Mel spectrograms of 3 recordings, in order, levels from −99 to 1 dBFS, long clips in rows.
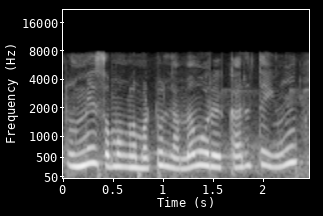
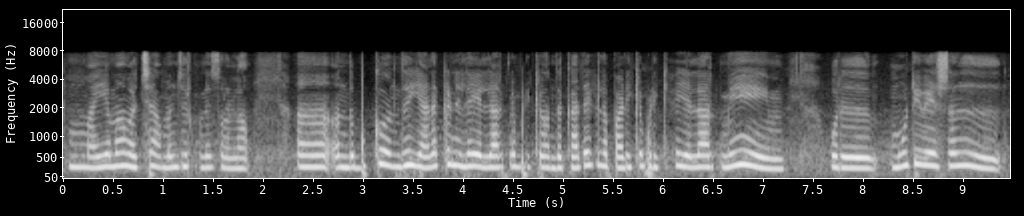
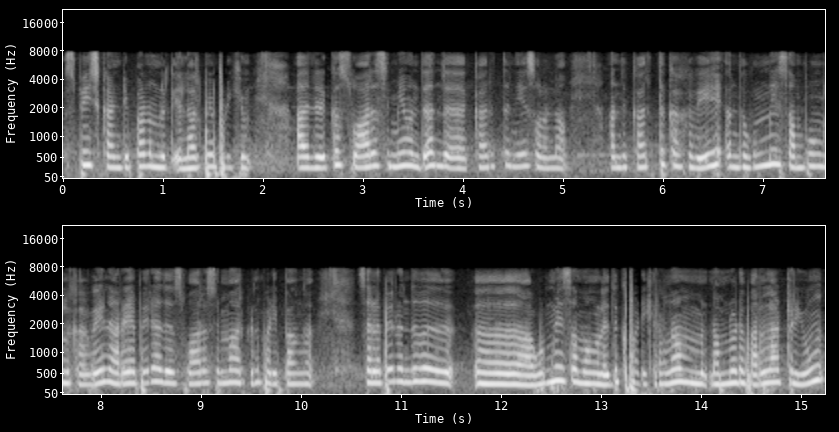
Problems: constant background noise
